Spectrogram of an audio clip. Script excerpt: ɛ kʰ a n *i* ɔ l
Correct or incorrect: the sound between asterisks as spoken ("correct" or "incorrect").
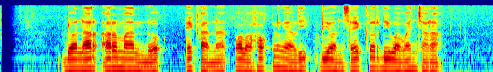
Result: incorrect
